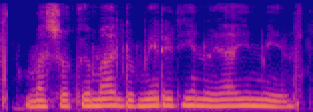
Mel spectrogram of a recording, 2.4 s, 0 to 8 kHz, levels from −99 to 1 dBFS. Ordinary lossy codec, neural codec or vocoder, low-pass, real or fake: none; codec, 16 kHz, 4.8 kbps, FACodec; 7.2 kHz; fake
